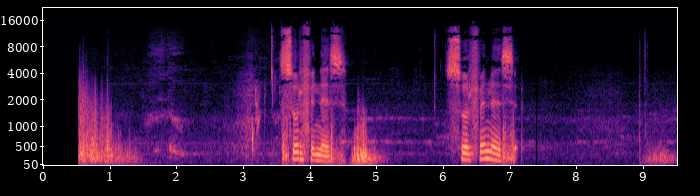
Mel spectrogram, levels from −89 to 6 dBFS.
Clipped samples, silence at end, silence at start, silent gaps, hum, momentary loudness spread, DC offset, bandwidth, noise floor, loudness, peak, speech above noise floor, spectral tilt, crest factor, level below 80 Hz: under 0.1%; 0.05 s; 0.55 s; none; none; 23 LU; under 0.1%; 14 kHz; -55 dBFS; -16 LUFS; 0 dBFS; 41 dB; -4 dB/octave; 20 dB; -50 dBFS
